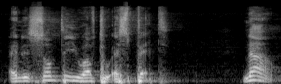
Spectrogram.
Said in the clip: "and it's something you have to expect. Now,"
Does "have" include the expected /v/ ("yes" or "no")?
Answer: no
